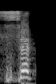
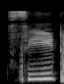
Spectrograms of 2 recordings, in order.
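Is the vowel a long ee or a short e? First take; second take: short e; long ee. First: The vowel is a short e, like 'set'. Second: The vowel is a long ee, like 'seat'. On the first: The speaker calls it wrong. "डेड होता है तो S E A T सेट होता है। इस तरह सेट नहीं होता" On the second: The speaker calls it right. "लेकिन S E A T सीट होता है"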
